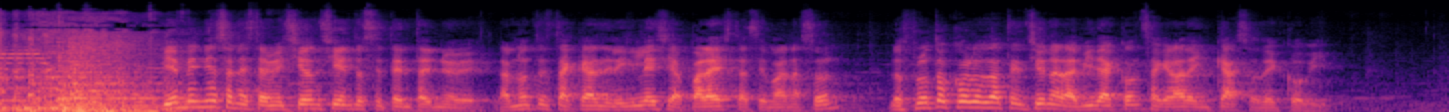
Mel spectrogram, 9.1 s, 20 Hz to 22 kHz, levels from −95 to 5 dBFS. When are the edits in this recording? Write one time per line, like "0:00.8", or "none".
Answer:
none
